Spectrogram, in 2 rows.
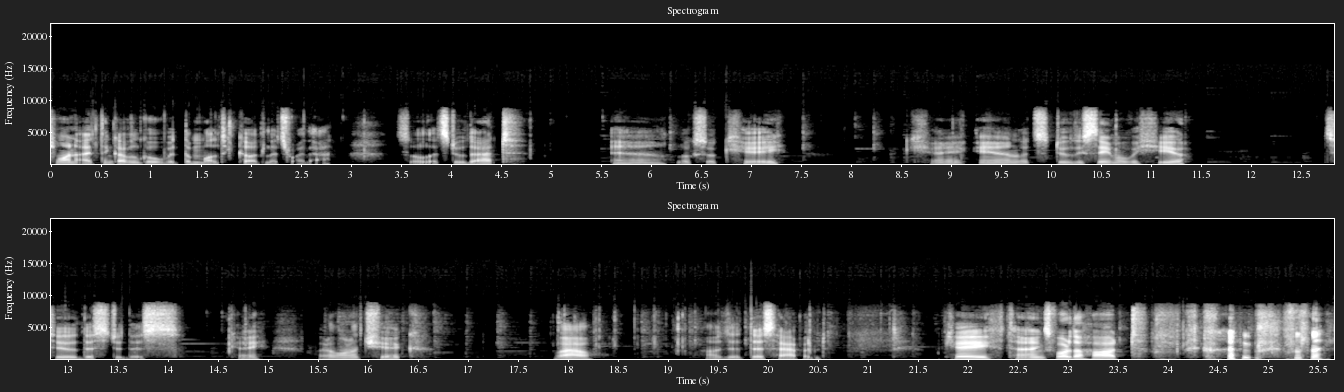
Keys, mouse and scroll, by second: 0.8 shift+right click, 2.7 alt+click, 4.2 right click, 5.2 alt+click, 6.3 alt+middle click, 6.7 alt+scroll down 1, 6.9 alt+click, 7.6 alt+middle click, 8.0 alt+right click, 8.3 alt+middle click, 13.2 right click, 13.9 alt+middle click, 14.5 alt+click, 14.7 w, 14.9 right click, 15.9 Right, 16.5 alt+scroll down 1, 16.7 alt+click, 18.4 ctrl+z, 18.8 ctrl+z, 19.3 alt+middle click, 19.6 alt+right click, 19.8 alt+middle click, 20.1 alt+right click, 20.9 right click, 22.7 alt+middle click, 23.8 alt+right click, 24.2 q.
